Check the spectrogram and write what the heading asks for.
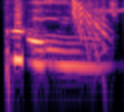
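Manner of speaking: very high, loud zap; one sharp cartoon blaster shot; laser pew. Host firing a single laser sound. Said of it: "pew pews".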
